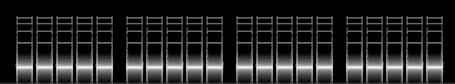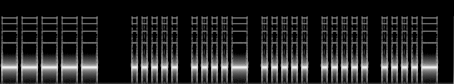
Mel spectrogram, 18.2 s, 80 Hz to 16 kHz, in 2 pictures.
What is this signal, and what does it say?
Morse code, heard as a keyed tone, about 12 wpm, 800 Hz. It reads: 00000 54554
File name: taviro tanulas / cw 69 20 10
